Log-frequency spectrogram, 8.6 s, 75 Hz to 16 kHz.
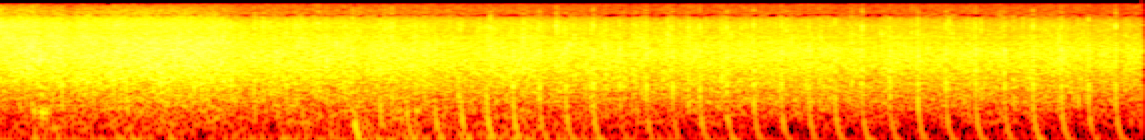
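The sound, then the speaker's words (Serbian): Prolonged applause from standing members of parliament approving the proclamation of the 1963 constitution of the Socialist Federal Republic of Yugoslavia; dense, sustained clapping runs evenly throughout without a break. “Svi poslanici su ponovo ustali i dugotrajnim aplauzom odobravaju tekst o proglašenju Ustava Socijalističke Federativne Republike”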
